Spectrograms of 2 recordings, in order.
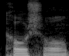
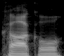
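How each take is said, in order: First: The name is said like Koschel. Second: The name is said like Cockle. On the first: The speaker calls it wrong. "We were mispronouncing his name as Koschel" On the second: The speaker calls it right. "but it's Andrew Cockle"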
